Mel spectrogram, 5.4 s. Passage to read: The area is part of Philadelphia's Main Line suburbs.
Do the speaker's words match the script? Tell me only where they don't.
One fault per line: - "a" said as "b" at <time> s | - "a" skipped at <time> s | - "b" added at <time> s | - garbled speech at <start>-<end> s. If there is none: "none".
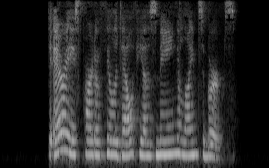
none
